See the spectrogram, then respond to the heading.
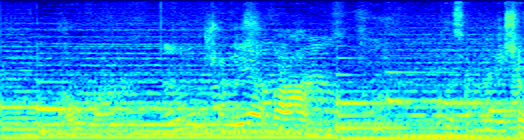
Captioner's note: chattering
